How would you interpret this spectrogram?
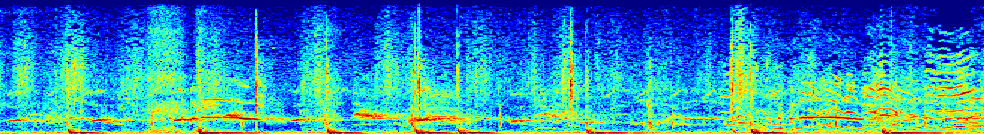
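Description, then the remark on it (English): Birds call over and over in a steady, repeating series of harsh, cawing cries, moderately loud, with higher chirps and twitters joining near the end. “Birds.”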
